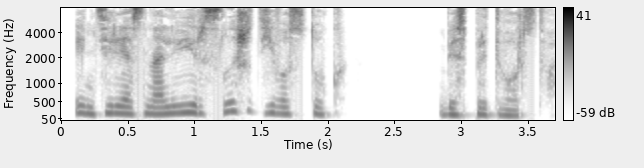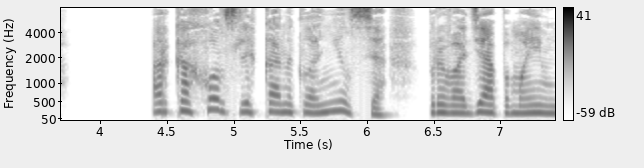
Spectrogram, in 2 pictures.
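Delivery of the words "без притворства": lower, soft man's voice; low male voice. A narrator's reading. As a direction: answer low and quiet. Alvir repeats low.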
